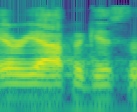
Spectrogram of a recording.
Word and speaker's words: Areopagus: And it's pronounced a couple of different ways, but I usually say Areopagus.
